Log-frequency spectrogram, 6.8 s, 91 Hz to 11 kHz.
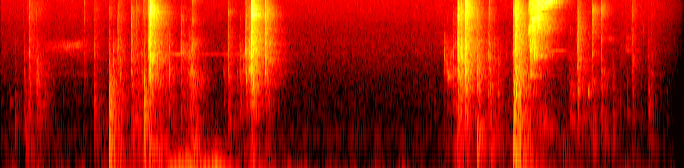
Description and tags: Open and close door
A bathroom door closing and locking. Then unlocking and opens again. Recorded with a Zoom H5 in my house.
lock, locking, unlock, door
